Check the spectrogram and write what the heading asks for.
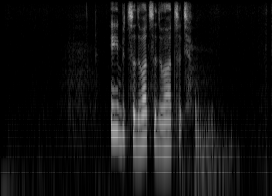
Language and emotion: Russian, sad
